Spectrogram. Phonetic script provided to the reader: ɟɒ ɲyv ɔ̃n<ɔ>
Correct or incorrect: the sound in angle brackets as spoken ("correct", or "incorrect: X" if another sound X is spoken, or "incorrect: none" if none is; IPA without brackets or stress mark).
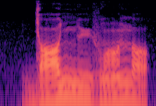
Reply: correct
